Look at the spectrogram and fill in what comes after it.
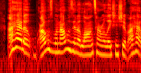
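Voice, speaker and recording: Speaking very fast, a woman delivers her words in an animated tone with lively intonation. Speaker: podcast co-host. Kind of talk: casual chat. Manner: animated, casual.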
